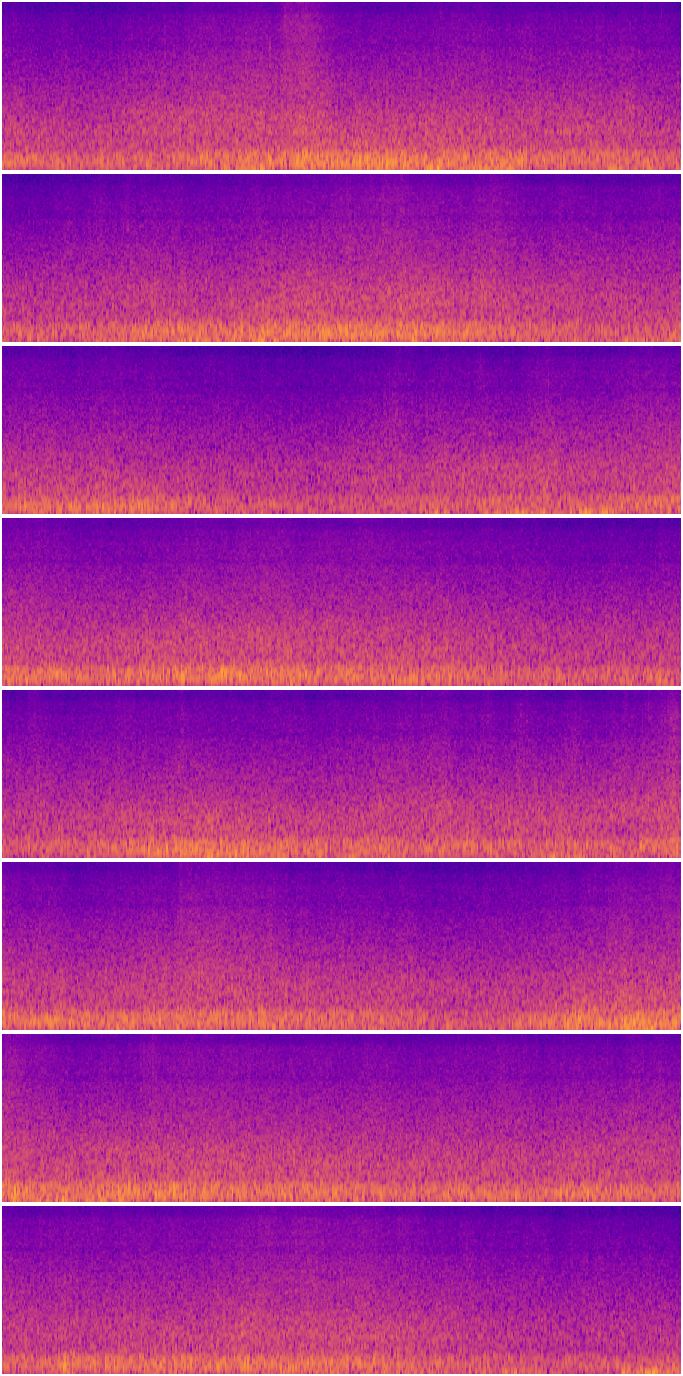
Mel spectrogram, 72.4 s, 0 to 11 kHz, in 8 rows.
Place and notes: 坦克岩, Jizazalay - Beside a large rock area
Beside a large rock area, sound of the waves
Zoom H6 +Rode NT4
